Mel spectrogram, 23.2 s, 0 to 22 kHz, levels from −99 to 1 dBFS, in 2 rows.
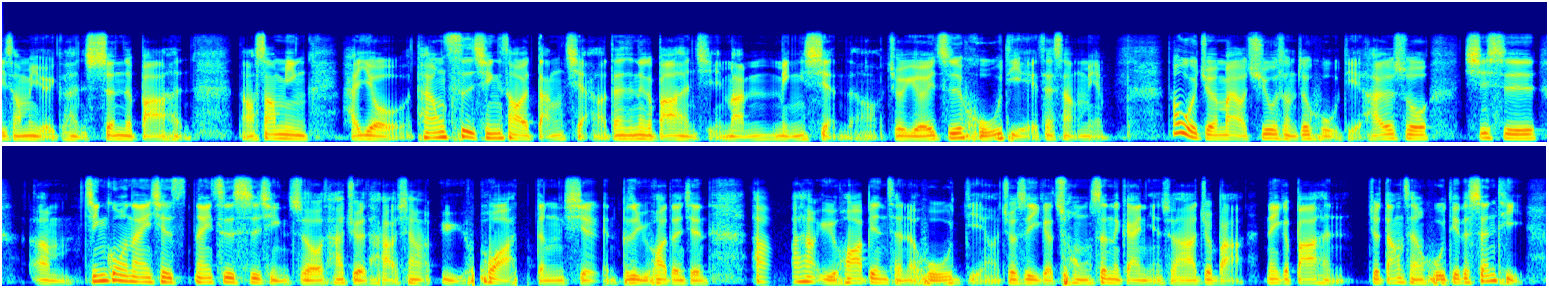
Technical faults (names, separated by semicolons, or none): repeated stalls (stutter); call audio freeze; jitter buffer slow-down; jitter buffer speed-up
